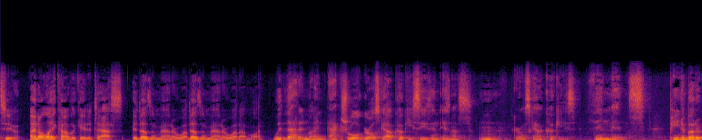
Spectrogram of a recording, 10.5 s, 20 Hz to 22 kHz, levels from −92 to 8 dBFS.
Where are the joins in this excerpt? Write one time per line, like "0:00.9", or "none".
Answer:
0:02.8
0:04.0
0:04.9
0:06.7
0:08.7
